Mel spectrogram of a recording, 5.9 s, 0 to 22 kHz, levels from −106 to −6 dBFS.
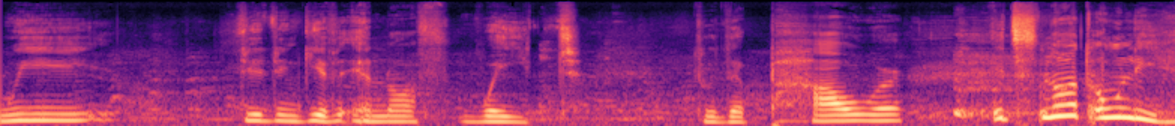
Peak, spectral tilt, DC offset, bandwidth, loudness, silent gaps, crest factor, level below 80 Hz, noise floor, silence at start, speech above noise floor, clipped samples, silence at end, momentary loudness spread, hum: -4 dBFS; -5.5 dB/octave; under 0.1%; 20 kHz; -19 LUFS; none; 16 dB; -52 dBFS; -44 dBFS; 0 s; 25 dB; under 0.1%; 0 s; 15 LU; none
